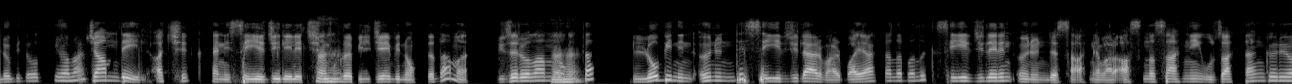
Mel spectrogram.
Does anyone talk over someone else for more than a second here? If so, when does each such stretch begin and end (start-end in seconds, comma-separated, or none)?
none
